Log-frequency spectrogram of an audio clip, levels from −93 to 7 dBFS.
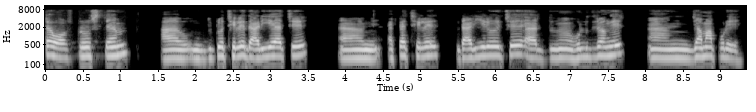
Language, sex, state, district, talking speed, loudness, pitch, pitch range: Bengali, female, West Bengal, Dakshin Dinajpur, 130 wpm, -16 LUFS, 190 Hz, 170-210 Hz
